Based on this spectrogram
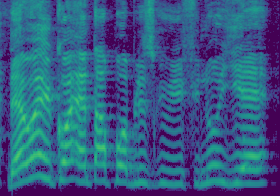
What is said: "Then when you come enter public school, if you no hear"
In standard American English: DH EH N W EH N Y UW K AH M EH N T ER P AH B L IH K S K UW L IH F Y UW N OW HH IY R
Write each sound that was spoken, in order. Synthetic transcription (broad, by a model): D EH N W EH N Y UW K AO EH N T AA P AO B L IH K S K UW IH F Y UW N OW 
